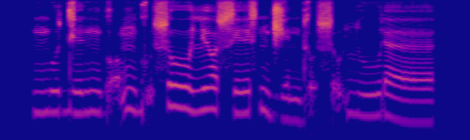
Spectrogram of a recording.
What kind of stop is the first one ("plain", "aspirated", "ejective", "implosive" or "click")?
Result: plain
